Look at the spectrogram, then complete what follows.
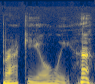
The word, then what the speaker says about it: braciole: So like, when I get in the kitchen, I'll be making the braciole, right? Okay, braciole. I always pronounce that braccioli.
